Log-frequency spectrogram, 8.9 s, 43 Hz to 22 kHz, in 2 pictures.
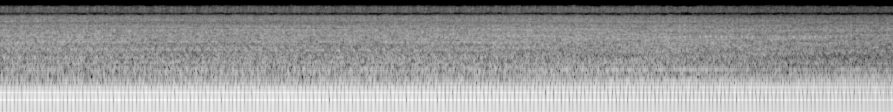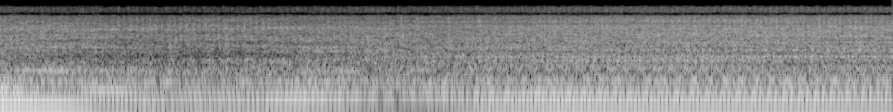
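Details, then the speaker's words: A 2016 Subaru WRX (FA20 DIT), bought a month earlier, idles steadily with a sharp, regular knock that stays on a light throttle blip. It persists after pumping out the fuel; the owner fears a spun rod bearing in the bottom end. "um still got the knock all right I'm gonna do something else and check back later"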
